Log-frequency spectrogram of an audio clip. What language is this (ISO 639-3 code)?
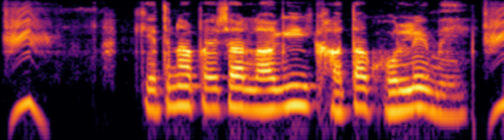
bho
